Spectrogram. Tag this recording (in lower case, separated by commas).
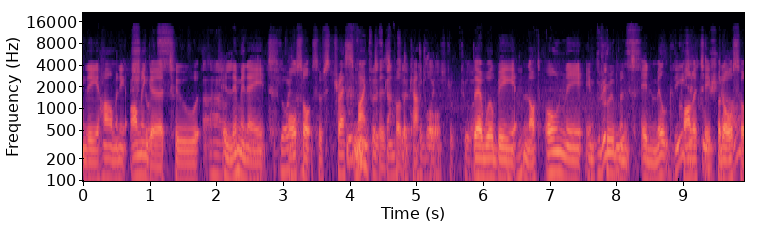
speech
